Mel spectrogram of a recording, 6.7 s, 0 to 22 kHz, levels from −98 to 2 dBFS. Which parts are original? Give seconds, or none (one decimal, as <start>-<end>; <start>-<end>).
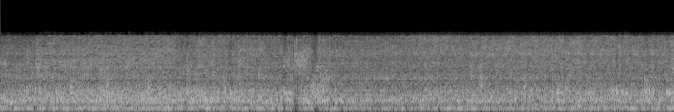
0.0-6.7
